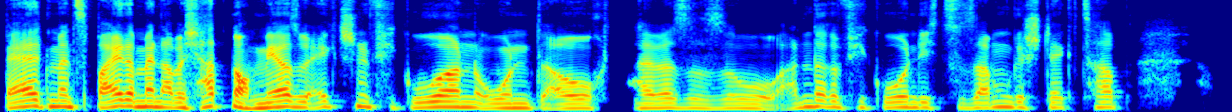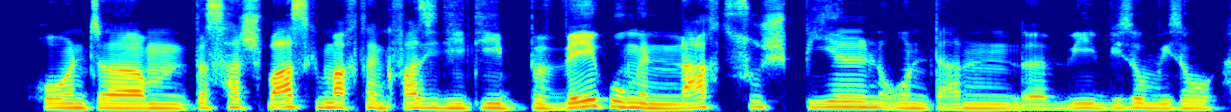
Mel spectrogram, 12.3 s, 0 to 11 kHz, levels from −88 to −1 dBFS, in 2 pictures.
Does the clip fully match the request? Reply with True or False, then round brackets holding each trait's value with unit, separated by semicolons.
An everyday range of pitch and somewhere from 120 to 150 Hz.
True (3.6 semitones; 135 Hz)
